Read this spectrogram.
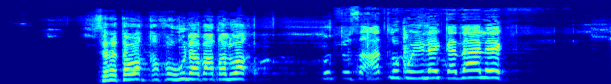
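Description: A man speaks with animation in a high cartoon voice.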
